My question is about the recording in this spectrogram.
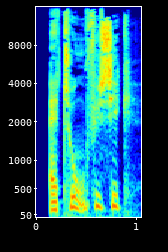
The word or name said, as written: atomfysik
